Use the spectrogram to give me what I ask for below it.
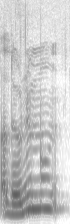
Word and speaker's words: aluminium: is made out of aluminum aluminum sorry and the aluminium i think would be the correct pronunciation and it feels really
